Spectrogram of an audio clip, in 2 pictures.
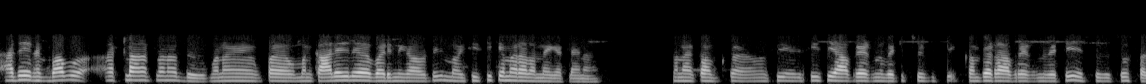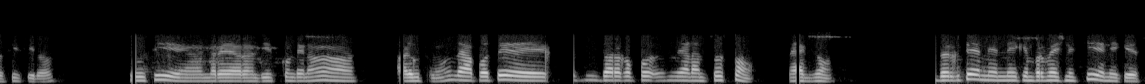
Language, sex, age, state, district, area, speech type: Telugu, male, 18-30, Telangana, Khammam, urban, conversation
